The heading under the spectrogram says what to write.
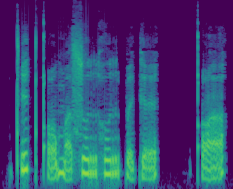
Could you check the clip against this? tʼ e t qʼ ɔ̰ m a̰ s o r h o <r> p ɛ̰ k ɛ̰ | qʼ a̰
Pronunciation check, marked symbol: correct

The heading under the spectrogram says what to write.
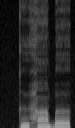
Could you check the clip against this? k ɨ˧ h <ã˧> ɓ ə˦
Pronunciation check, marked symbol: correct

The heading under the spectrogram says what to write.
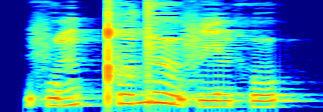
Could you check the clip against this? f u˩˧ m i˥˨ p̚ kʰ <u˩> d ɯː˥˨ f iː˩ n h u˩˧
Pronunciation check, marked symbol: incorrect: u˧˥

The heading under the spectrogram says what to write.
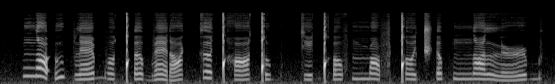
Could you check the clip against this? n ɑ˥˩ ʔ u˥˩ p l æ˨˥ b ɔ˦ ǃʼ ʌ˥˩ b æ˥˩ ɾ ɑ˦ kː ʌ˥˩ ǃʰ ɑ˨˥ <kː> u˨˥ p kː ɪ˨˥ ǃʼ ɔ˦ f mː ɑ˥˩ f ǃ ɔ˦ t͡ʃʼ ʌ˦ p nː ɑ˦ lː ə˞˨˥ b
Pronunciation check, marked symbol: incorrect: ǃ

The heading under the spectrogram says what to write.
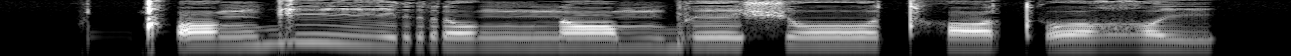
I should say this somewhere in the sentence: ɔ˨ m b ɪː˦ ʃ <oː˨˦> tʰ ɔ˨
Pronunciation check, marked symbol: incorrect: oː˦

